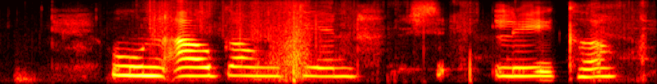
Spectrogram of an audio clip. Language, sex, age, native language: Icelandic, female, 10, Icelandic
